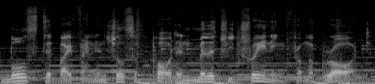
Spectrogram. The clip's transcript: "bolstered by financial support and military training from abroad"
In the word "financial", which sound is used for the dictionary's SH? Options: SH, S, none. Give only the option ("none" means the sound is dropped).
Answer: SH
